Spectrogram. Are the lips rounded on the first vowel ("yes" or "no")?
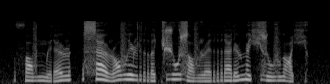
yes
